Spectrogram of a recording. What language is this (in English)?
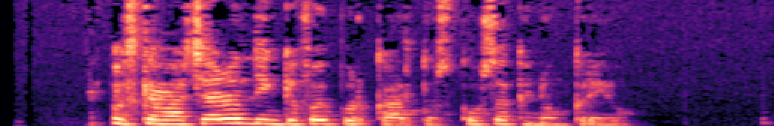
Galician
